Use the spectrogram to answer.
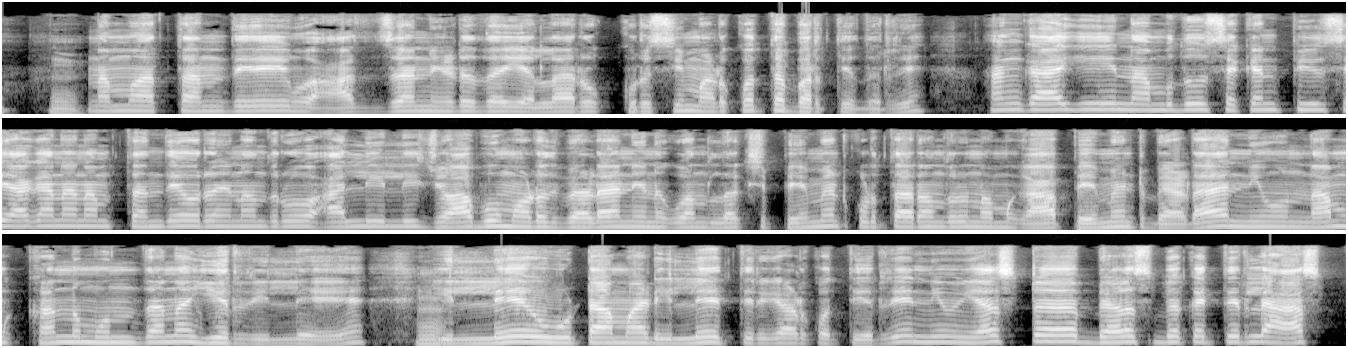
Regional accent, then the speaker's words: Mudhol, Karnataka, India; now in Dharwad, India; ನಾವು ಈಗ ಮುದೋಳದವ್ರು ಈಗ ಧಾರವಾಡದಾಗ ಬಂದ್ ಸಟ್ ಹಾಕಿವ್

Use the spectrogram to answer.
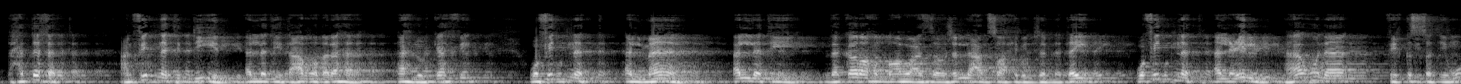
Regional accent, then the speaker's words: Egypt; لأن احنا عندنا في مصر الحوت ده بيطلق على الحوت الكبير خاصة

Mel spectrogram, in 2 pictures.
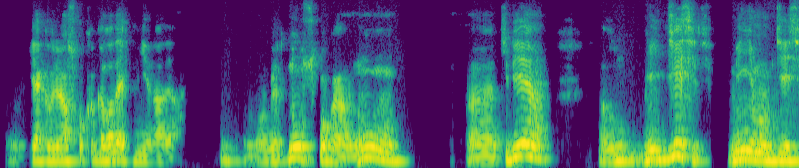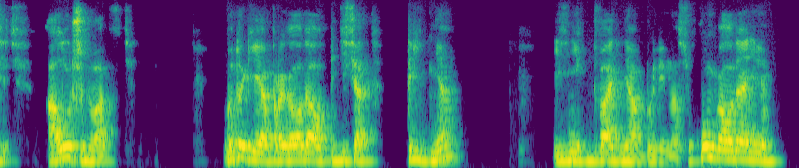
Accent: Konstantinovsk, Rostov Oblast, Russia; А сам я из Ростовской области, город Константиновск.

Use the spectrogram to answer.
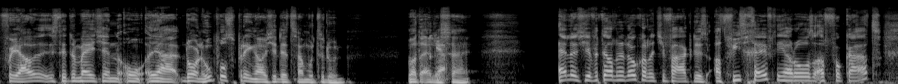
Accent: Netherlands; En ik ben Nederlander, ik ben hier geboren.

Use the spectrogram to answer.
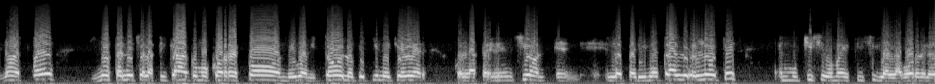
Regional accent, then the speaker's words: Marcos Juárez, Córdoba, Argentina; Yo soy de Marco Juárez.

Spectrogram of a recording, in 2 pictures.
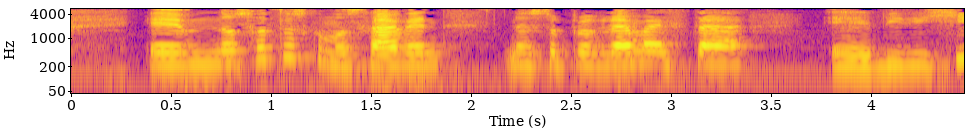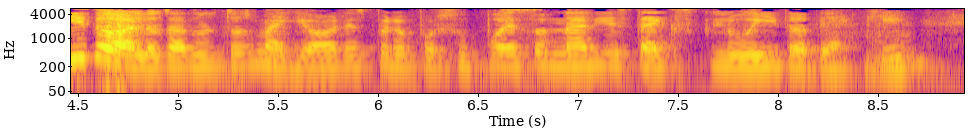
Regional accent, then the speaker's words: Ecuador; yo soy bien ecuatoriana y conozco cómo somos

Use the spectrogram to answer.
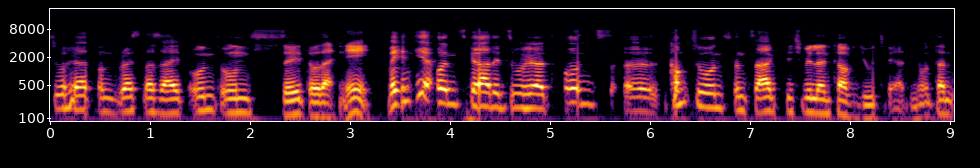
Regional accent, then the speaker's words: Switzerland; also ich kenne bis jetzt nur das Training, wie es bei uns in der Schweiz ist

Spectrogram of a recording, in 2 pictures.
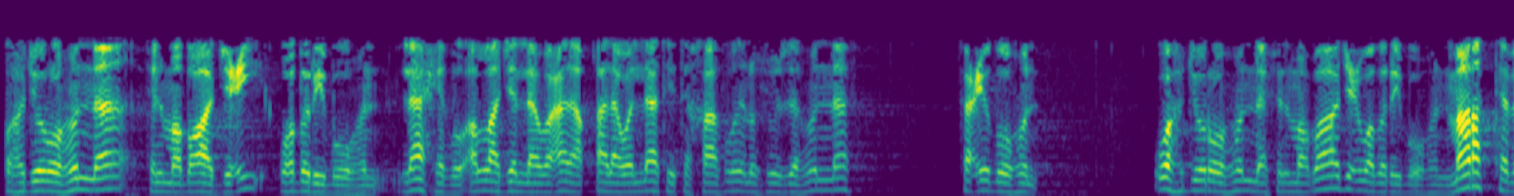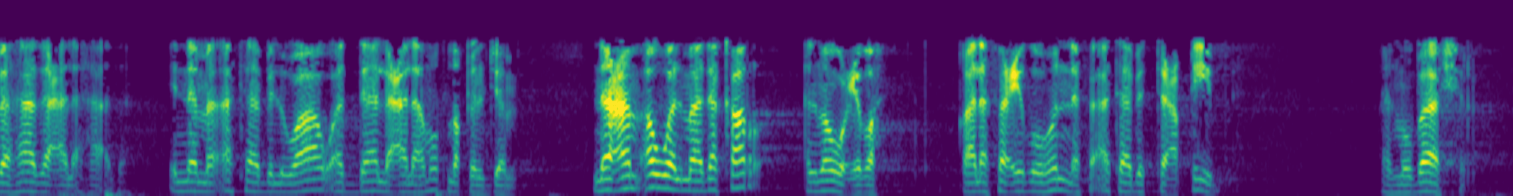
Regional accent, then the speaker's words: Saudi Arabia; كان قاضيا في ناحية من النواحي في بلدنا المملكة العربية السعودية

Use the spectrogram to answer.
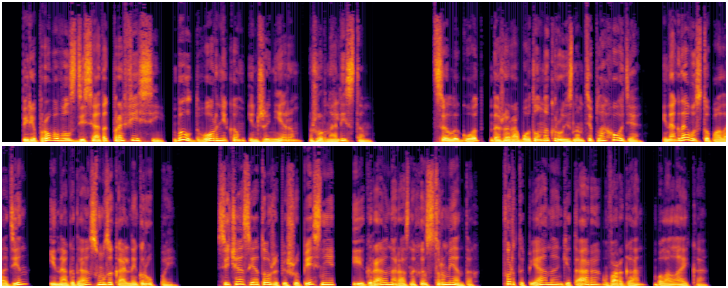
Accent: Saint Petersburg, Russia; Я из Петербурга, волонтер-фандрайзер фонда «Вера».

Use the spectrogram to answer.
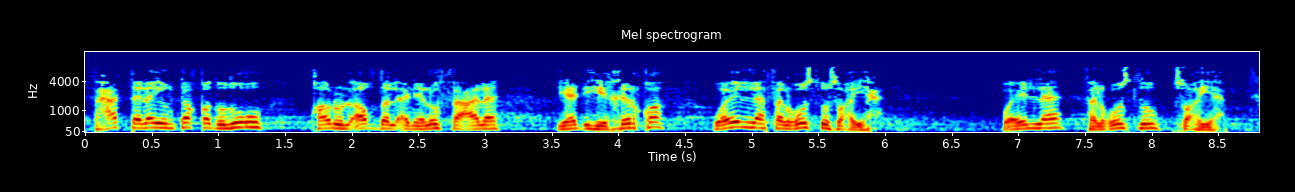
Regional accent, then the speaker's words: Egypt; كما هو الشائع عندنا في مصر

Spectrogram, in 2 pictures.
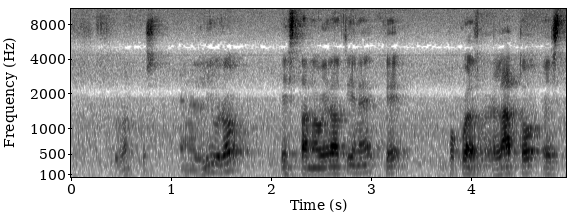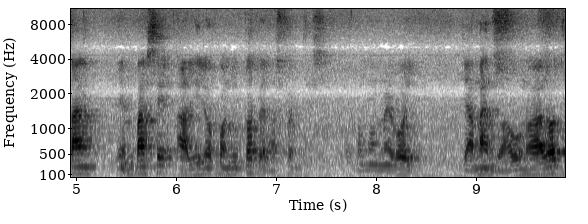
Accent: Bilbao, Basque Country, Spain; yo soy mi bilbaína

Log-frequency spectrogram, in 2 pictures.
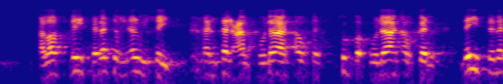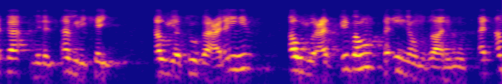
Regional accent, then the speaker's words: Sudan; عندنا في السودان هنا

